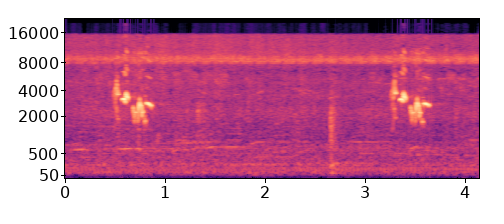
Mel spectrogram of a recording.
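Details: Sooty-headed bulbul song used to attract birds. A short liquid, chattering phrase is given, then repeated nearly three seconds later, with a soft knock in between.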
